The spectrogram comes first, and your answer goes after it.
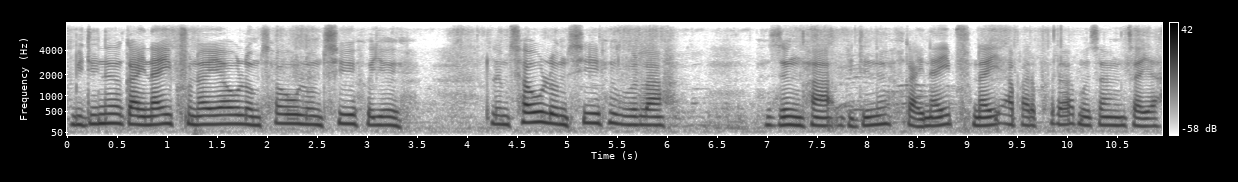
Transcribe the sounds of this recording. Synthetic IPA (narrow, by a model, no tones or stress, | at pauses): bidinɯɡajnajpʰunajawlɯmsawlɯmsihɯjɯ | lɯmsawlɯmsihɯbɯla | zɯŋhabidinɯɡ̥ajnajpʰunajabaɾpʰɯɾamɯzaŋzaja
